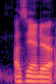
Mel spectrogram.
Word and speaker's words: Hacienda: It's Hacienda. Am I saying that right? Hacienda Agricole, like basically house making wine. – You actually said that really well.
